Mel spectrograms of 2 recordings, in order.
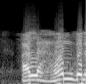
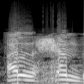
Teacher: ہا ابتدائے حلق سے اور ہا درمیان حلق سے ادا ہوتی ہے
